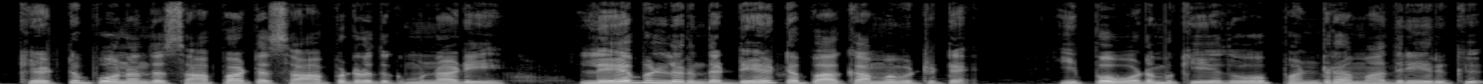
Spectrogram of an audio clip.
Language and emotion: Tamil, sad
